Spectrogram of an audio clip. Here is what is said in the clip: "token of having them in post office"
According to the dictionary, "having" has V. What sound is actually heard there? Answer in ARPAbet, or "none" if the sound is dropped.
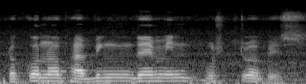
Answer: B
